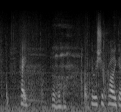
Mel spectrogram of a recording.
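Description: A young woman speaks with concern close by.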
